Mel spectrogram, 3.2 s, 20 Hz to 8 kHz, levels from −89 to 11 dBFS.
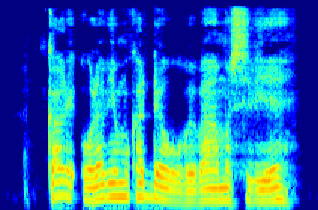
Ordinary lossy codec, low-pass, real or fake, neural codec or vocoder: MP3, 64 kbps; 7.2 kHz; real; none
